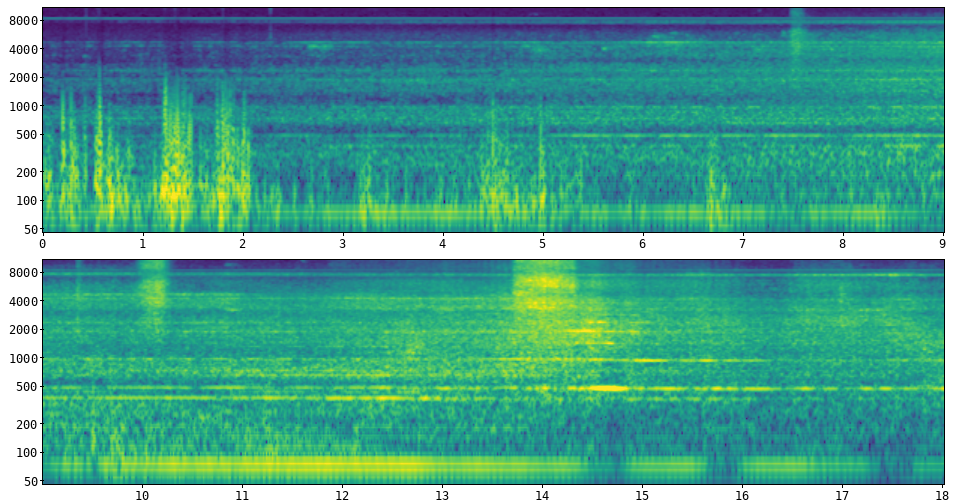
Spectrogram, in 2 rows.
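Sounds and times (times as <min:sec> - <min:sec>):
diesel locomotive engine drone: 0:00.0 - 0:18.0
air hiss: 0:09.8 - 0:10.4, 0:13.6 - 0:14.4
train wheels squealing: 0:12.0 - 0:18.0.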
